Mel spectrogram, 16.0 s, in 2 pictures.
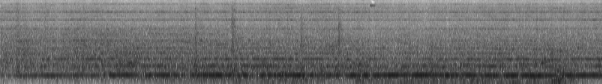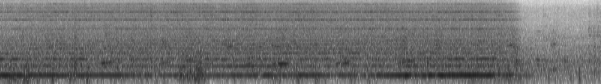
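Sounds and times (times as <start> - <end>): train rumbling on rails: 0.0 - 16.0
steady tone: 1.3 - 10.3.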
